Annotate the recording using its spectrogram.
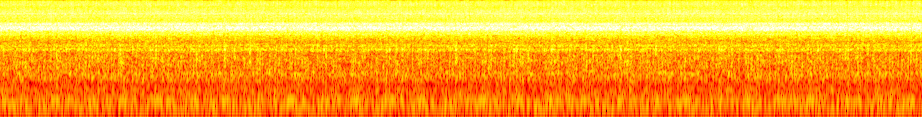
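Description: Wind roars against a microphone at high speed.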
